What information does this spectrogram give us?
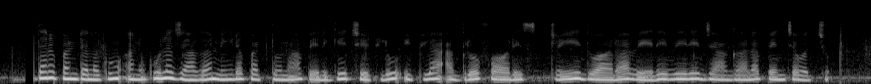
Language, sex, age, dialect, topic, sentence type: Telugu, female, 18-24, Telangana, agriculture, statement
